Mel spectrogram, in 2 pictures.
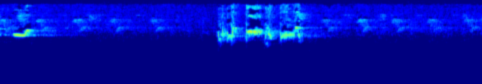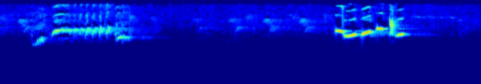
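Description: Songbirds singing: three short, high song phrases a few seconds apart, the middle one a quick trill, with faint, evenly repeated high chirps in between.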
